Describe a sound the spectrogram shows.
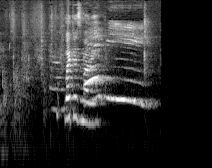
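A young girl shouts excitedly.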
